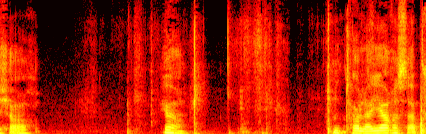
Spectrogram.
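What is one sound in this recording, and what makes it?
Playing cards are laid down onto a cloth-covered table.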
